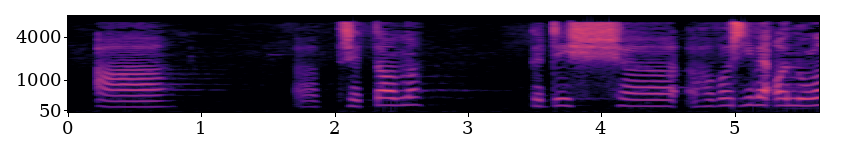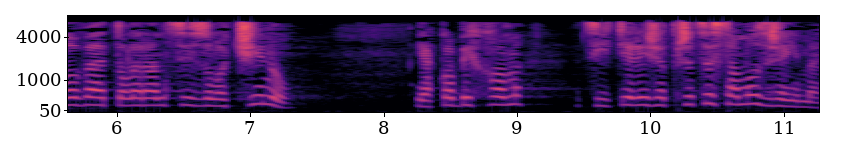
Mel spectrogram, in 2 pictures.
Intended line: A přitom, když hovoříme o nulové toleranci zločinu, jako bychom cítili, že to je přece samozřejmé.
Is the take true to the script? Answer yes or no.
no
